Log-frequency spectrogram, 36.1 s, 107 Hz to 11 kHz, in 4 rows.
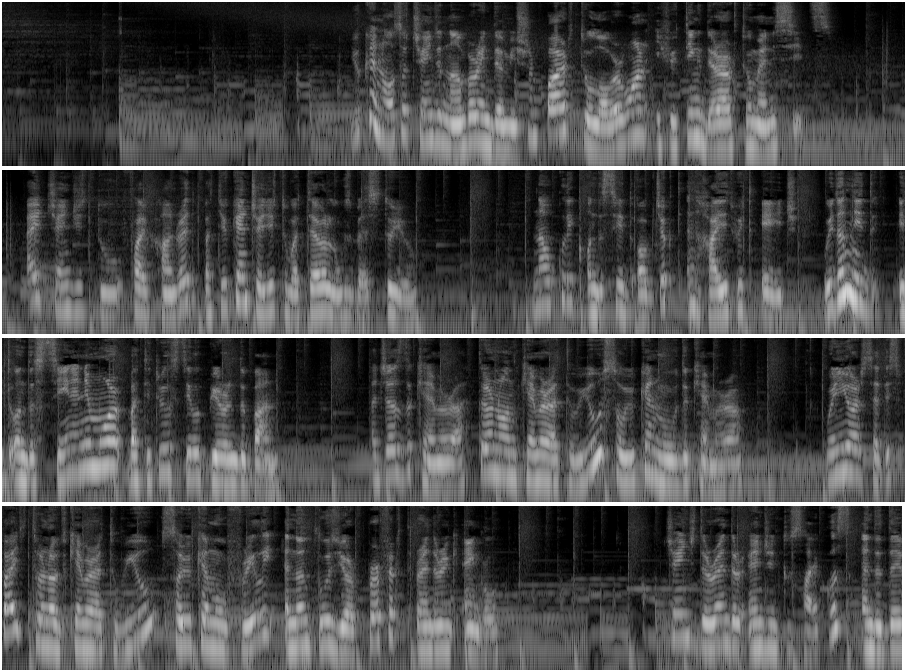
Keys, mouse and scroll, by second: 0.1-0.9 scroll up 2, 0.9-3.0 drag, 4.4-5.0 scroll down 2, 5.0 click, 5.6-8.3 middle drag, 9.4-11.1 drag, 10.7 0, 12.5-13.9 middle drag, 13.9-14.7 scroll down 1, 14.8 click, 16.4 h, 17.3-19.6 middle drag, 21.5 click, 23.8 n, 24.8 click, 25.5 click, 25.9 scroll up 1, 26.1-26.5 middle drag, 26.9 scroll up 1, 27.2-27.5 shift+middle drag, 27.7 scroll up 1, 27.8-31.3 middle drag, 31.6 shift+middle drag, 31.9 middle click, 33.5 click, 34.0 click, 34.3-34.6 middle drag, 35.6 click.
